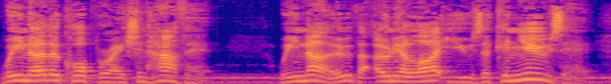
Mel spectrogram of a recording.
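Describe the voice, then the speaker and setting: Male actor as brooding dark-magic villain, British accent, slangy and foul-mouthed, slightly high pitch, audio roleplay, noticeable background noise. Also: lively intonation, moderate pace, lightly acted. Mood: urgent, defiant. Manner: intense, swearing, slangy. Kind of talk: dramatic audio roleplay acting.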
